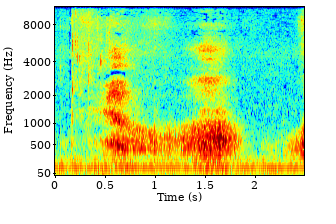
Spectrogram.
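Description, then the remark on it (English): A drawn-out yawn from someone not yet fully awake, breathy, sliding through an open-mouthed sigh that swells and fades over a couple of seconds, with a soft low hum underneath and no talking. “As I'm yawning, you can tell I'm not all the way up yet.”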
